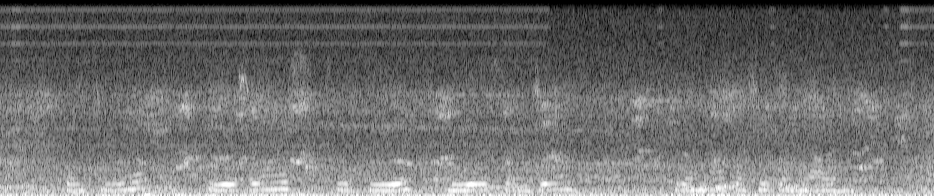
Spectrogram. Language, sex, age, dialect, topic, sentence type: Hindi, female, 18-24, Kanauji Braj Bhasha, agriculture, statement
